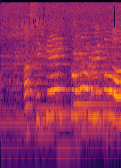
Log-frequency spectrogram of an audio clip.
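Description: A young girl singing over a recorded music accompaniment. Her voice comes in about half a second in with held, sliding notes and grows louder.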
